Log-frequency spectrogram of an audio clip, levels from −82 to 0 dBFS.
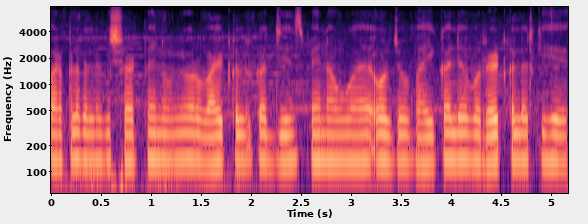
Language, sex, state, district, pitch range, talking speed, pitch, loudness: Hindi, male, Uttar Pradesh, Deoria, 130-135 Hz, 280 wpm, 135 Hz, -18 LUFS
